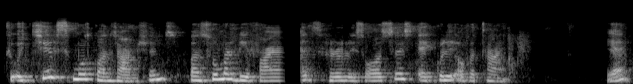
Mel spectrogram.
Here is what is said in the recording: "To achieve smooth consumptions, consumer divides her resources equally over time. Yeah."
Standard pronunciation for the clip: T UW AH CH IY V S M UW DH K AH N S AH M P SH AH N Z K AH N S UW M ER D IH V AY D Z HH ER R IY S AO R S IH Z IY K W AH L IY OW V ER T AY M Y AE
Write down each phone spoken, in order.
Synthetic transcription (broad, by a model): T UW AH CH IY V S M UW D K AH N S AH M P SH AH N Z K AH N S UW M ER D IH F AY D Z HH ER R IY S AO R S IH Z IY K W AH L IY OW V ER T AY M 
